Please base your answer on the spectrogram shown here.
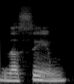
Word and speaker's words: Nassim: but I do remember it was pronounced Nasim even though it's spelled Nassim and I I met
